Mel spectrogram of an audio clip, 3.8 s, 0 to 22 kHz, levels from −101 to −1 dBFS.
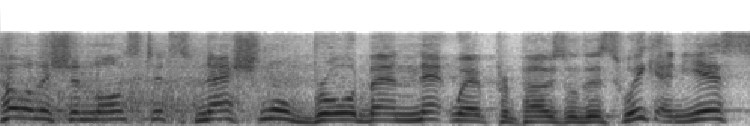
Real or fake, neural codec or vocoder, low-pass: fake; codec, 16 kHz in and 24 kHz out, 1 kbps, XY-Tokenizer; 7.2 kHz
